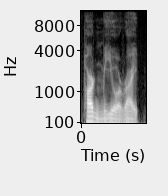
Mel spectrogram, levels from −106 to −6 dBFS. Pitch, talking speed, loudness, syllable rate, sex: 90 Hz, 230 wpm, -20 LUFS, 6.4 syllables/s, male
